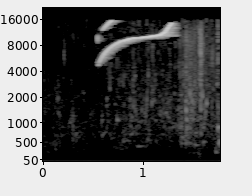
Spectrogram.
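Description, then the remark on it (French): A dolphin whistle from a pod of dolphins, recorded underwater by four hydrophones attached beneath a ship's hull: one clear, high tone that glides steadily upward for under a second, followed by soft crackling water noise. Nobody speaks. “Ce que tu entends là, ce sont leurs sifflements.”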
